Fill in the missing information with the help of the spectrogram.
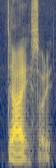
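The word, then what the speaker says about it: trie: Try is proper pronunciation.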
